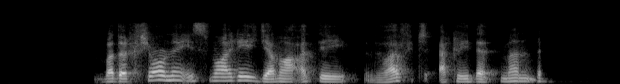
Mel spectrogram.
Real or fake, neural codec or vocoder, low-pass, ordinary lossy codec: fake; codec, 16 kHz in and 24 kHz out, 0.6 kbps, FocalCodec, streaming, 4096 codes; 7.2 kHz; Opus, 16 kbps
